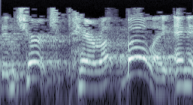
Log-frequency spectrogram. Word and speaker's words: parabole: And the Greek word is pronounced parabole. Parabole. Let's all say that together.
